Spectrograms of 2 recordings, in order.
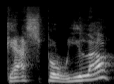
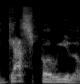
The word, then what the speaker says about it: Gasparilla: Fenway Park or now I'm not sure exactly how you pronounce this this is actually a big Festival in Tampa uh it's basically their Mardi Gras that's Gasparilla I believe is how you pronounce that maybe some friends in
